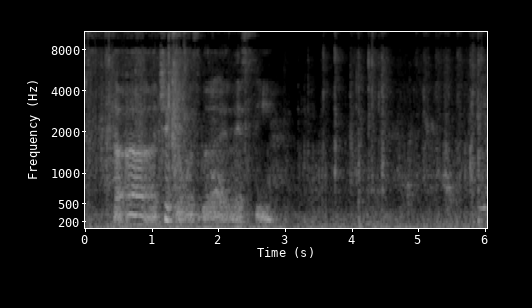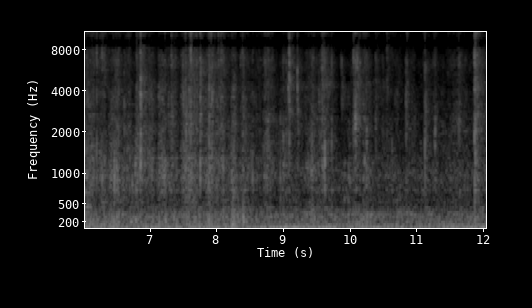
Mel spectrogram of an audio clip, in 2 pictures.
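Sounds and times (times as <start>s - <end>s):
sandwich packaging rustling: 0.0s - 12.0s.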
